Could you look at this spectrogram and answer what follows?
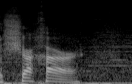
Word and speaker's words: Shahar: I'm Dutch, so the first H I would not pronounce. So it's more like a y, and the we do have in Dutch. So Shahar.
